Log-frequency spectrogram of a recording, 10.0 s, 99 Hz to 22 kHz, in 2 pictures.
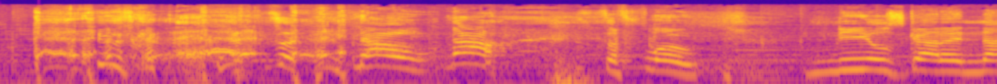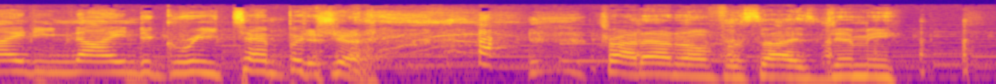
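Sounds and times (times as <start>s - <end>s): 
person coughing: 0.2s - 3.0s
speech: 0.4s - 9.6s
laughter: 0.5s - 3.8s, 6.4s - 9.9s.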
